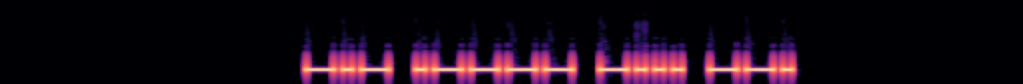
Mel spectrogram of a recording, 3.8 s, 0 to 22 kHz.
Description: Morse code, heard as a keyed tone, about 34 wpm, 700 Hz. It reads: K1BG
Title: Easy Call Signs Repeated 3x - 35wpm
